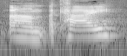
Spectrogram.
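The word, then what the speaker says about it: açaí: Next is the Akai. You know that berry that's spelled A-C-A-I, which I'm probably saying wrong?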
